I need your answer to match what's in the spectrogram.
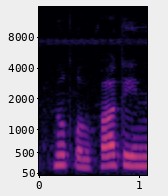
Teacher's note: नुतफ़तिन में ता जो है, ता के नीचे हरकत तनवीन है, तो इसको गुन्ना करके यानी कि एक इफ़ा करके पढ़ेंगे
